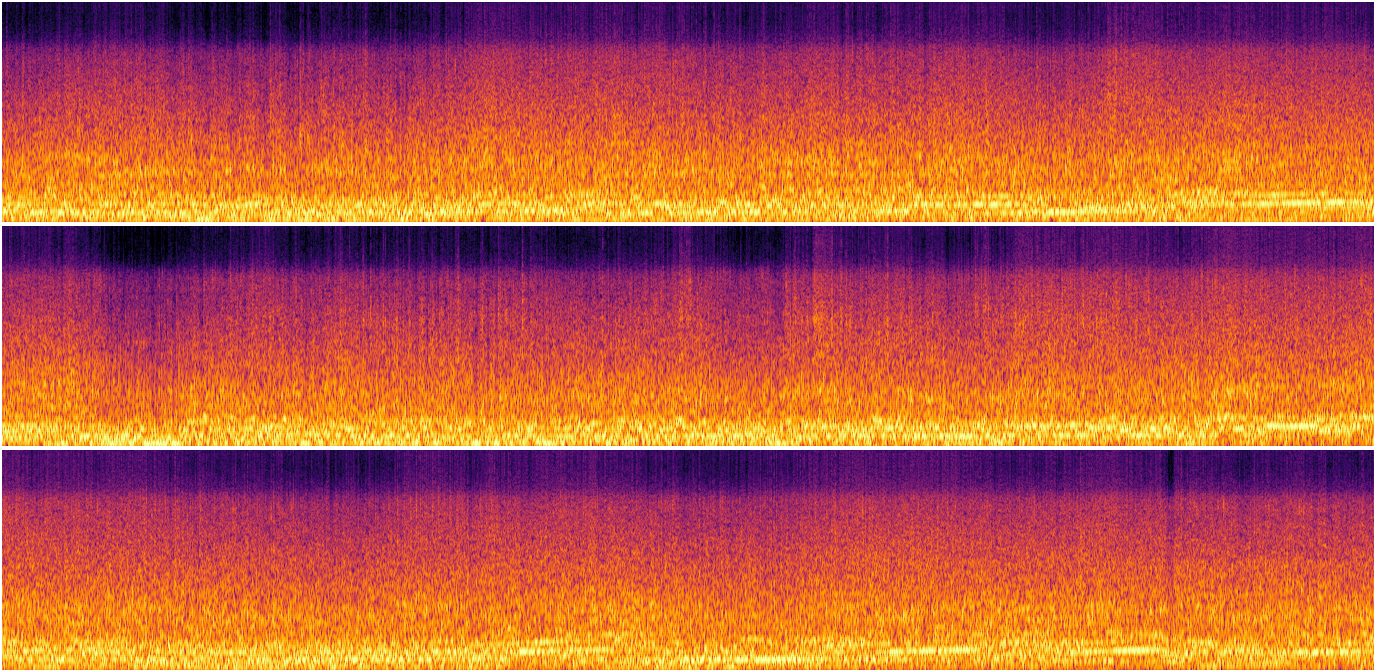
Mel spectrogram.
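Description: Race car engines rising in pitch several times as cars accelerate past, under a loud constant rushing noise.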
